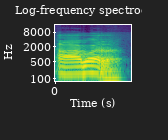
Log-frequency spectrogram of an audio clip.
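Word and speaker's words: hour: हैं Amjad bill finish his work in एन आवर अब देखो यहां आवर दिया है इसका उच्चारण क्या हो रहा आवर हो रहा है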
